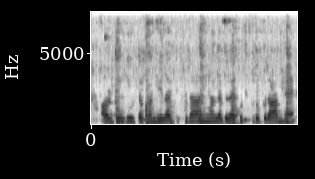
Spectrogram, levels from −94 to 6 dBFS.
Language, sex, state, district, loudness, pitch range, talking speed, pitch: Hindi, male, Bihar, Jamui, -17 LUFS, 230-240 Hz, 205 wpm, 235 Hz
